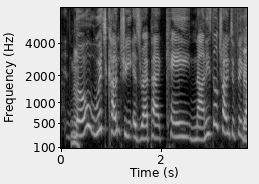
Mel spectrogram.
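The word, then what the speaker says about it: K'naan: Kan. Not K9.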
